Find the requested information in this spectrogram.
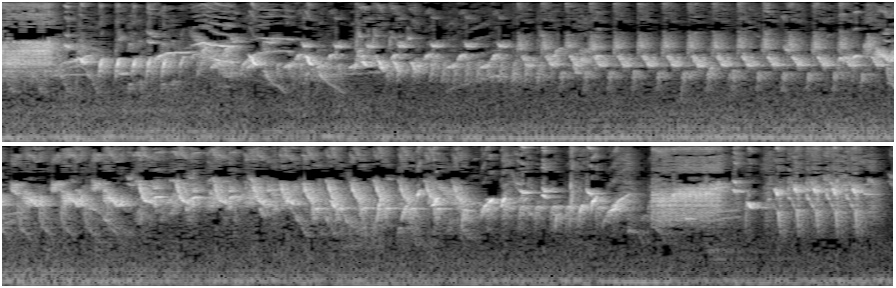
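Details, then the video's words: Spring song of a European goldfinch hybrid bred in California: a continuous, fast twittering run of bright trills and buzzy notes, with rapid repeated chirps and brief pauses throughout. "European gold finch Hybrid/ The Spring time."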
